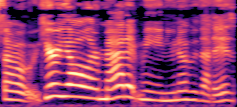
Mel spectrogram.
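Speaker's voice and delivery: indignant and loud, how dare you; indignant outburst. Retold or imitated. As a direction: blow up at being blamed for nothing. Indignant at being wrongly blamed.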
